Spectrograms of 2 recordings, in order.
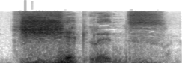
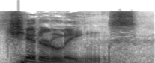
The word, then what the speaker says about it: chitterlings: eat chitlins and it's pronounced chitterlings but you know black folks chitlings baby you know who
